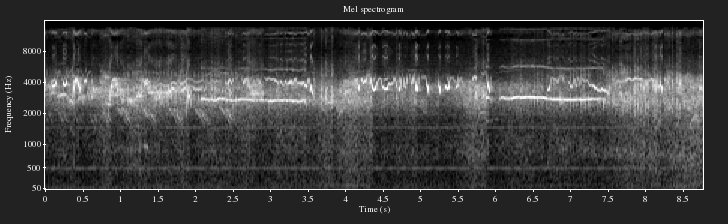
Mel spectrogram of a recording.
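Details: Bald eagle at the Decorah nest cam: the mother eagle gives her whistling tea-kettle sound in the late afternoon sunshine as the male brings a fish. Rapid high chirps and piping notes run throughout, with two drawn-out whistled tones.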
